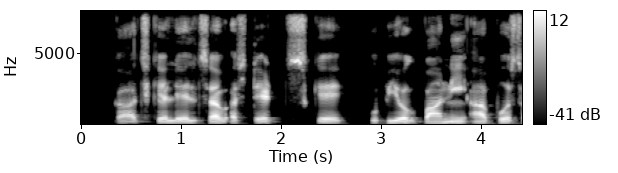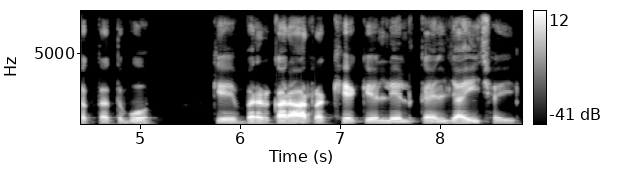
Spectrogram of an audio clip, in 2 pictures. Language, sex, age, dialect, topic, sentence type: Magahi, male, 18-24, Western, agriculture, statement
